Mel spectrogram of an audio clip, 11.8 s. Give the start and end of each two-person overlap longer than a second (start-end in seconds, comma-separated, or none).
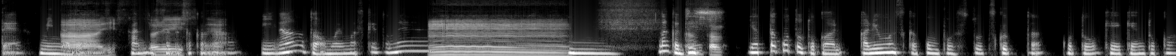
0.6-2.3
